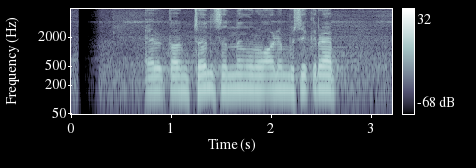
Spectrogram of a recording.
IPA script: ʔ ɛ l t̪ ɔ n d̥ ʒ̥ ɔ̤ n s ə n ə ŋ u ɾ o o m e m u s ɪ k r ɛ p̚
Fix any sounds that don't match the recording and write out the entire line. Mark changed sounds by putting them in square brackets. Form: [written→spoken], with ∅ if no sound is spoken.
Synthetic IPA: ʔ ɛ l t̪ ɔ n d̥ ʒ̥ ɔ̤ n s ə n ə ŋ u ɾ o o [m→n] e m u s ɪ k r ɛ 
